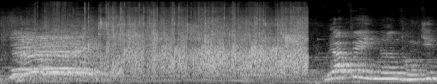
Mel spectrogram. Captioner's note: applause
